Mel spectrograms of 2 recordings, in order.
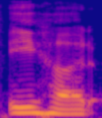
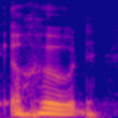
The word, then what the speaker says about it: Ehud: But is the story of Ehud or what is probably Ehud but most people call it EHUD is what I've heard it pronounced as. – Because that's Americanized that's way of saying that.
